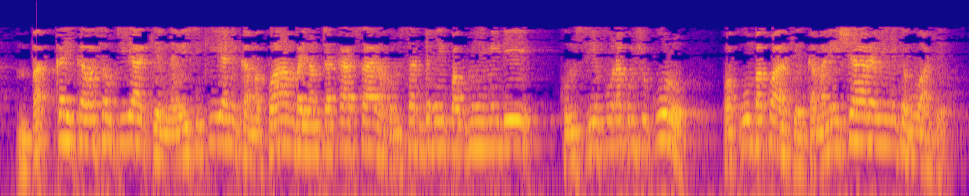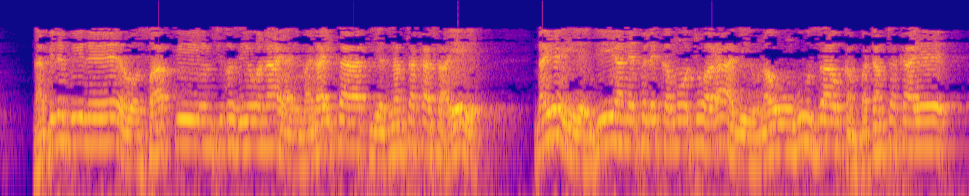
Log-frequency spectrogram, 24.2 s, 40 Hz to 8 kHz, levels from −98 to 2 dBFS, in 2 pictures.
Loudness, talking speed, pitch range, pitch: -15 LUFS, 110 wpm, 140-160 Hz, 155 Hz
